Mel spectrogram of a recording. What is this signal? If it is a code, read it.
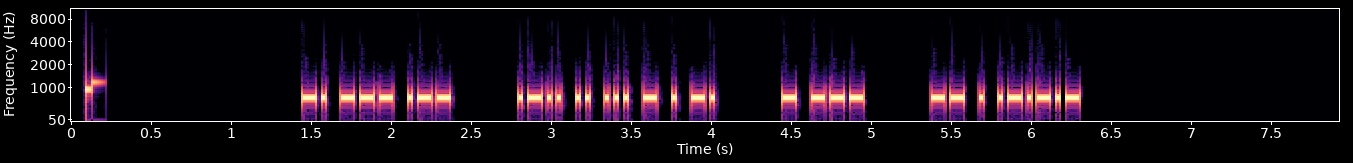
Morse code, heard as a keyed tone, about 40 wpm, 700 Hz. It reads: NOW LISTEN TO ME.
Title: 2x Word-Spacing - Sentences from Top 400 Words - 40wpm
